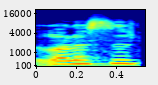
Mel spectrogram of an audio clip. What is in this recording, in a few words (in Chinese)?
"e2luo2si1", Chinese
